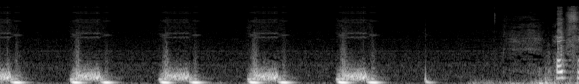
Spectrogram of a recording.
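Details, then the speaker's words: Mitral regurgitation murmur at the cardiac apex, holosystolic, high-pitched and blowing, starting after three normal beats; regular rhythm near 67 a minute with the murmur filling the gap between first and second sounds. "murmur of mitral regurgitation is holosystolic and is heard best at the cardiac apex this murmur is high-pitched and glowing in character listen to a patient with mitral regurgitation"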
